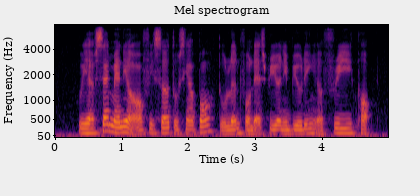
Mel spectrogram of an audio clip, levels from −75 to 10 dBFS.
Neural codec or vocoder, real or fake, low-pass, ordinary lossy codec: none; real; 7.2 kHz; none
